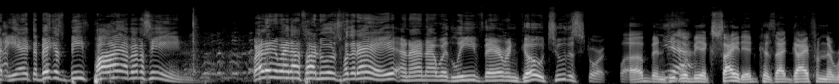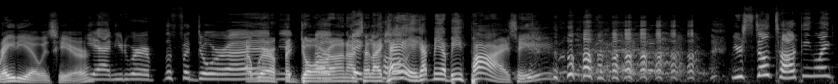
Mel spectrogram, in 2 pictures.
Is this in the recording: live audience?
yes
